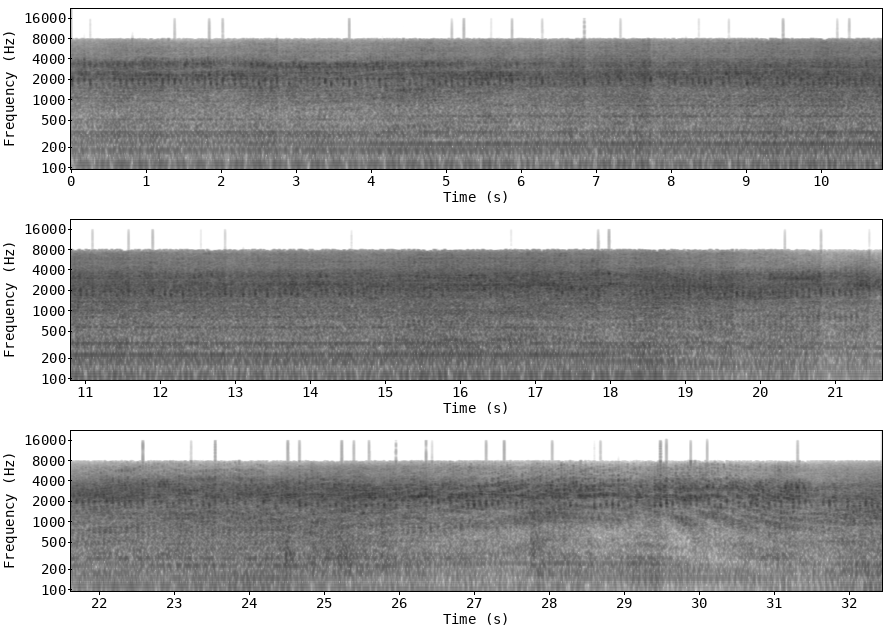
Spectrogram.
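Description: Diesel engine of a river express boat idling steadily, a loud hum of several steady tones; its low rumble fades about two-thirds of the way through.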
